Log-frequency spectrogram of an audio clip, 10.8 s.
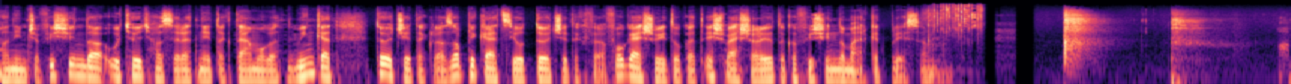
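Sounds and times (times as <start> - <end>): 
speech: 0.0 - 8.1
loud sharp hand claps: 8.8 - 9.9.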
